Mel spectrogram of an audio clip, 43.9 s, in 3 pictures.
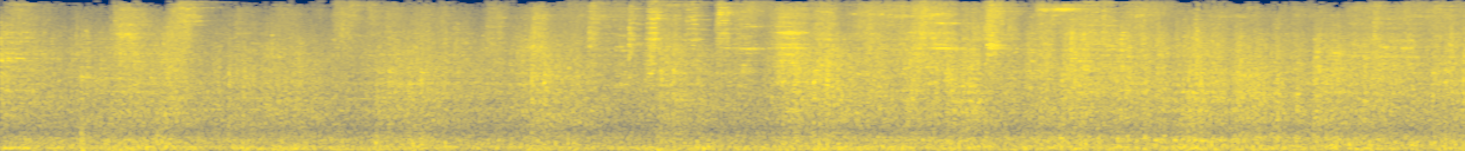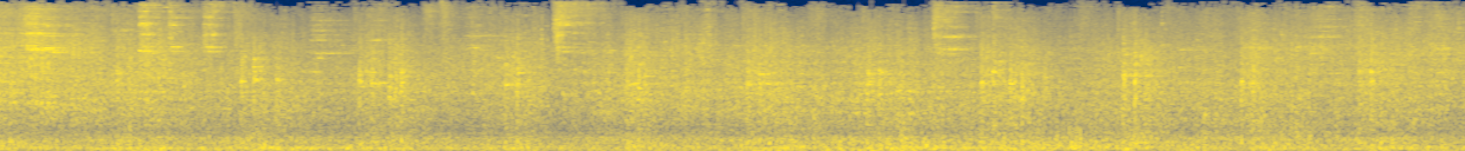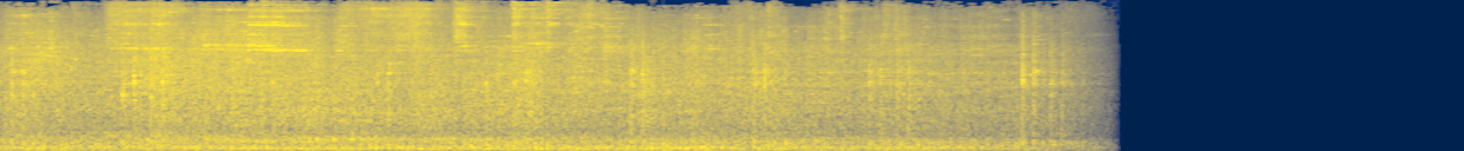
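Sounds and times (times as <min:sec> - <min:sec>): freight train wheels rumbling on rails: 0:00.0 - 0:40.5
high wheel squeals: 0:30.5 - 0:32.5.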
